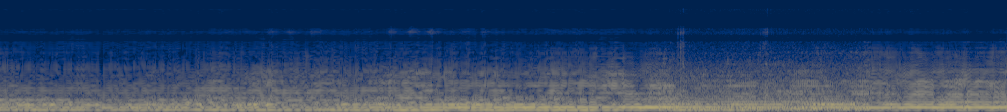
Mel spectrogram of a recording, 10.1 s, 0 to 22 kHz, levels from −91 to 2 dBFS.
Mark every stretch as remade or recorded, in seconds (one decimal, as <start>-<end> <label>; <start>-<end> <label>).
0.0-6.6 remade; 6.6-8.7 recorded; 8.7-10.1 remade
